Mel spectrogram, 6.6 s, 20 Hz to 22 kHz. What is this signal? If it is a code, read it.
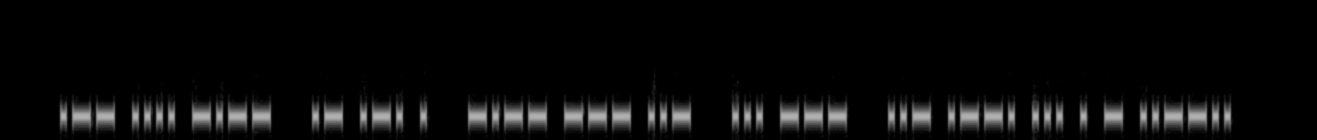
Morse code, heard as a keyed tone, about 40 wpm, 700 Hz. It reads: WHY ARE YOU SO UPSET?
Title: Sentences from Top 1000 Words - Review Part 5 - 40wpm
